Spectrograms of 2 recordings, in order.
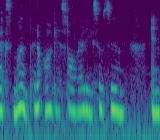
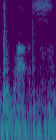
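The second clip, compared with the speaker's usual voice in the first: faint whispered echo; 11 semitones lower, 15 dB quieter, much slower than usual. Acted. Title repeated faintly.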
